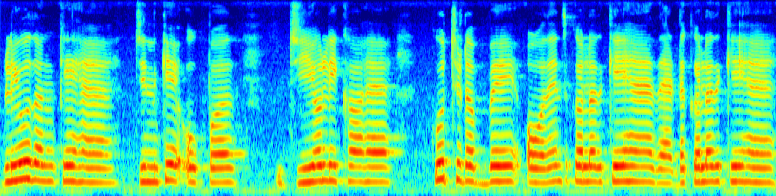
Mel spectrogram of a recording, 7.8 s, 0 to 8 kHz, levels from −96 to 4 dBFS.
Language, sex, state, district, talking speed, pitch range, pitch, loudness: Hindi, female, Punjab, Fazilka, 145 wpm, 220-235 Hz, 230 Hz, -14 LUFS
